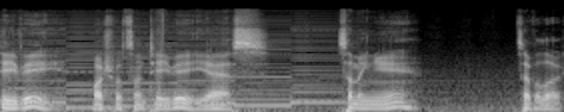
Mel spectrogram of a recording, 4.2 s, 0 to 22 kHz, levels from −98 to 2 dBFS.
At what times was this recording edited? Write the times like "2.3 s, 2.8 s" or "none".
none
